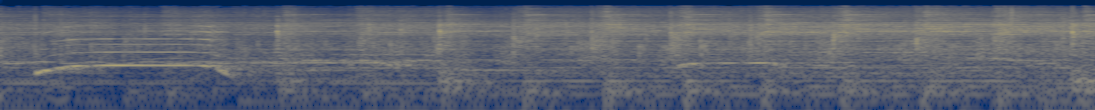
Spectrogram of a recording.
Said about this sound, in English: go on, just give him a cheer this morning. Come on, just give him a cheer. Thank you, Lord.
